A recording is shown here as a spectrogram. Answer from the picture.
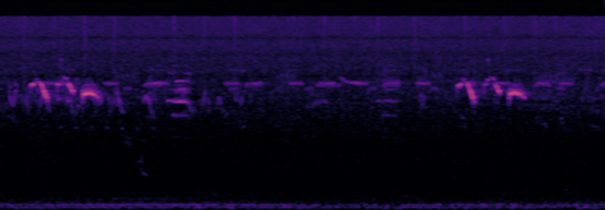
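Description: Faint outdoor ambience: small birds chirping, short high falling notes in two brief clusters, about half a second in and again about four and a half seconds in, over a low steady rumble.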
